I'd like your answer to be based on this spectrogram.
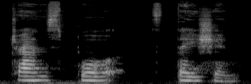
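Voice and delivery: "transportation" very slowly, split into separate syllables. Shown as a demonstration. Teacher models long word by syllables. (đọc thật chậm "transportation", tách từng âm tiết)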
